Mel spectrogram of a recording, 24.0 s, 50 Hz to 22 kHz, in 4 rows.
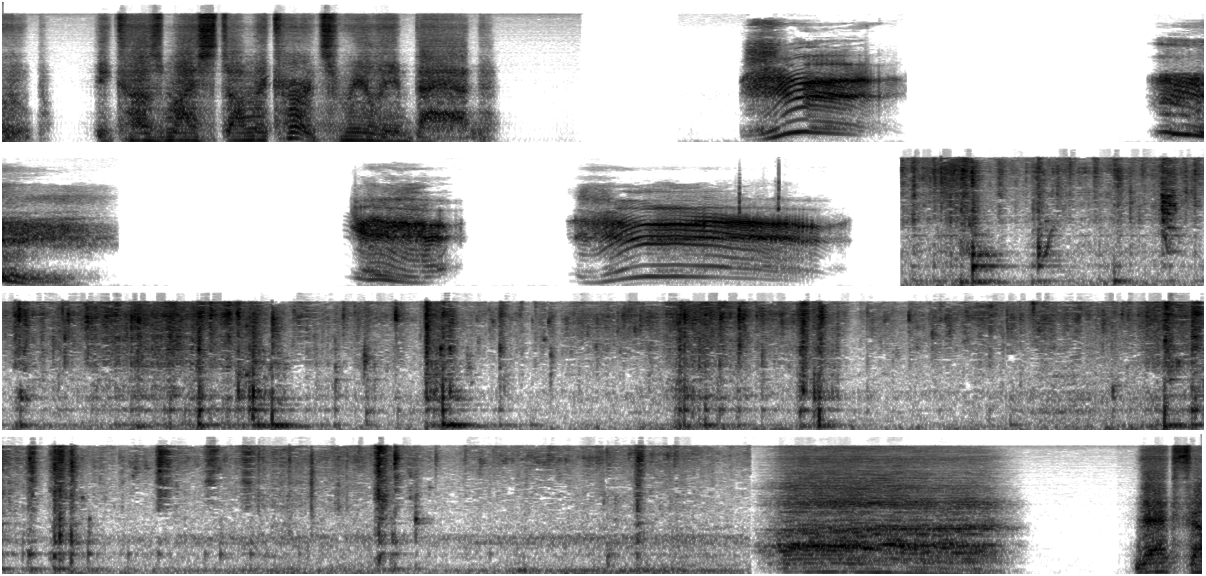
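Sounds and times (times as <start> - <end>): short falling groan: 21.8 - 23.2.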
